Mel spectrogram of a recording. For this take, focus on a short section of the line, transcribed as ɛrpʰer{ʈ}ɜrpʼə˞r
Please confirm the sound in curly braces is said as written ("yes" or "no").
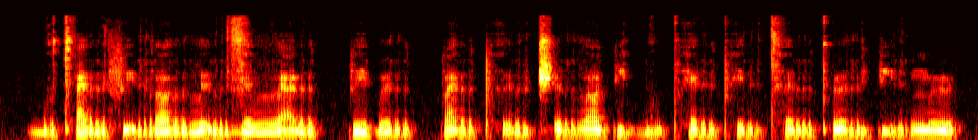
no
